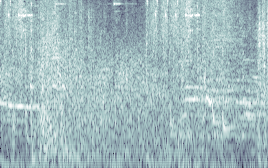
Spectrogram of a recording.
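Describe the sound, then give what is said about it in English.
Gunfire erupts in a gun battle inside a laundry as an armed team shoots its way in, a loud, dense and unbroken barrage of overlapping shots that keeps up for the whole moment. “A full-scale gun battle erupts across the laundry.”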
